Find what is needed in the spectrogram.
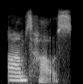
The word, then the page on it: almshouse: Indian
